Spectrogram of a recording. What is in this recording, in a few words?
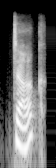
"Turk", Indian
